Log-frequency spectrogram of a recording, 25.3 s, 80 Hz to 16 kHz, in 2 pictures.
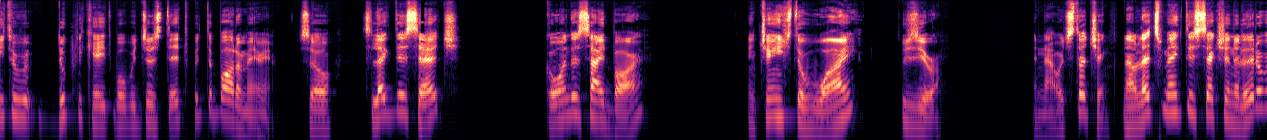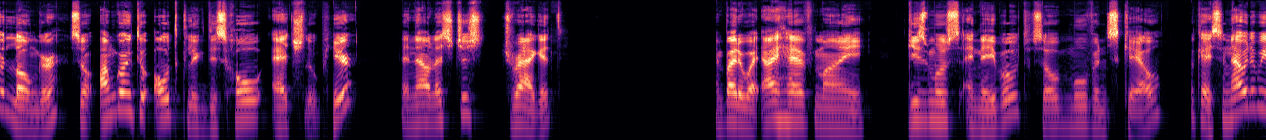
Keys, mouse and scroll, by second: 0.6 click, 7.0 click, 10.9 shift+middle click, 17.4 click, 21.3 click.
